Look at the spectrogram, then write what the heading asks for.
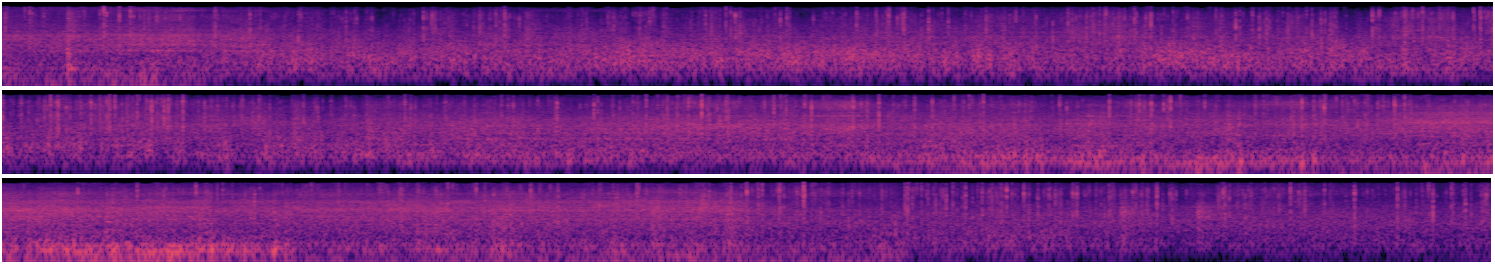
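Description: Steady noise of rain and gusting wind in a storm, with a louder low rumble swelling about two-thirds of the way through.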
